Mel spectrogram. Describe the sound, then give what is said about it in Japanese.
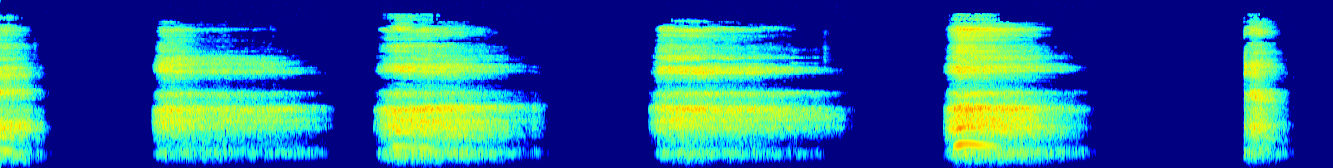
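Slow, deep breathing in and out during a guided relaxation exercise: about six long, airy, sigh-like breaths, each followed by a clear silence, at an even, unhurried rhythm with no talk. “では、吸って、吐いて、吸って、吐いて。”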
